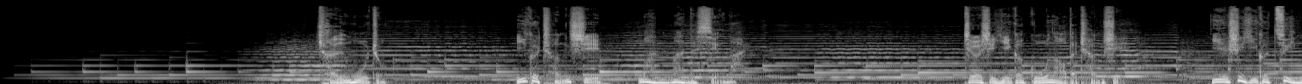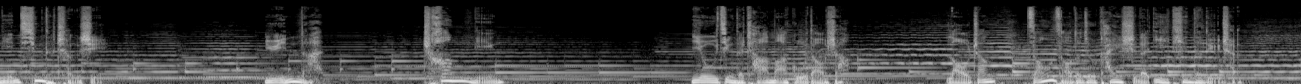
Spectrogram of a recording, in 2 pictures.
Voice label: 男国 宣传片 城市 讲述; 云南昌宁

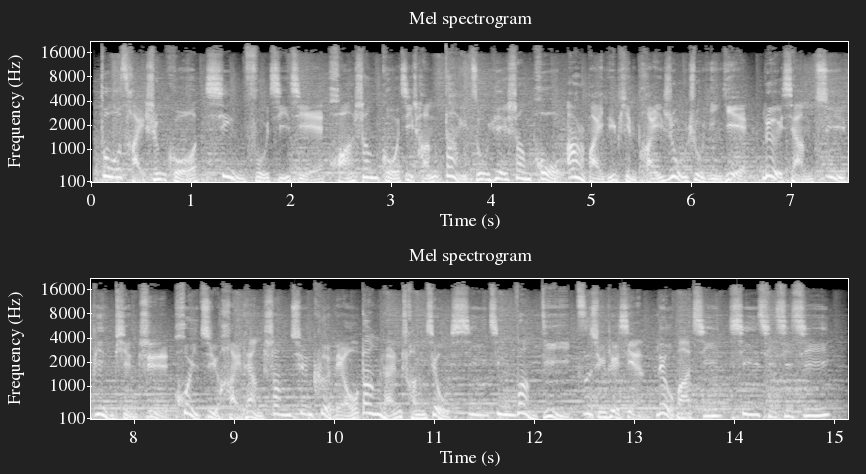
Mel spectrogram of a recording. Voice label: 男国 广告 地产 激情; 华商国际城

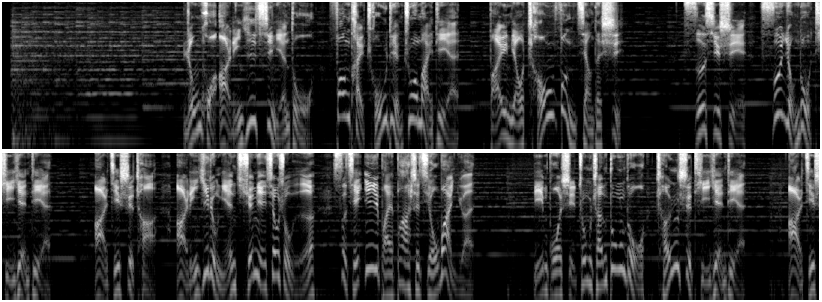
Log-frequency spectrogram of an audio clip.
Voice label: 专题 颁奖 厨电 大气, 男; 方太厨电

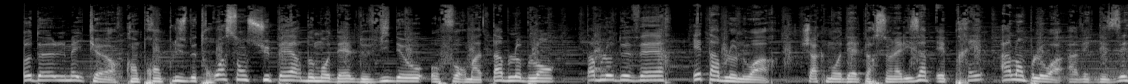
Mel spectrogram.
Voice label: 阿拉伯语男 外语 小语种 自然

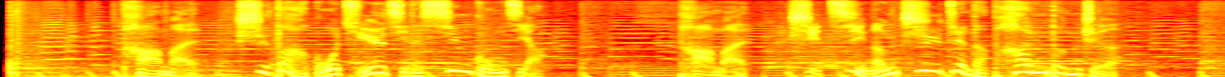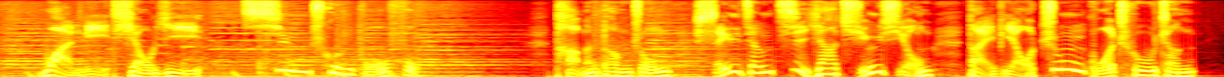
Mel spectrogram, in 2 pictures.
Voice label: 沉稳; 广告 片头片花; 广东卫视技能天下

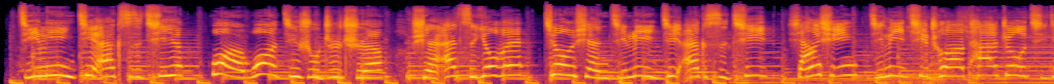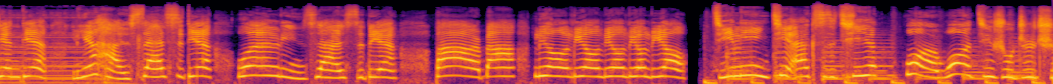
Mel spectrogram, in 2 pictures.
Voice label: 动画 童声 女童, 女国

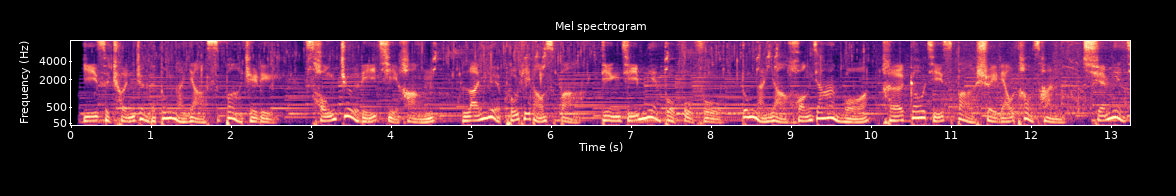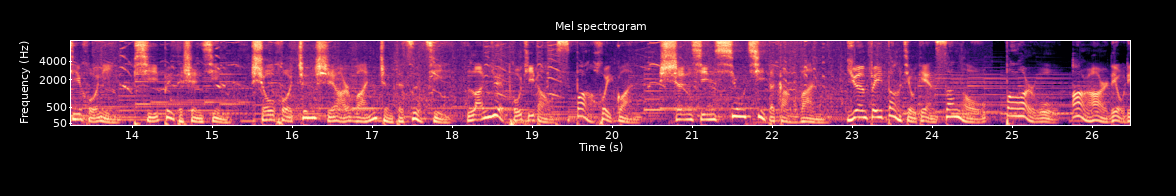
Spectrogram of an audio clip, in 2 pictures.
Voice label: 广告, 品牌形象, SPA, 温情

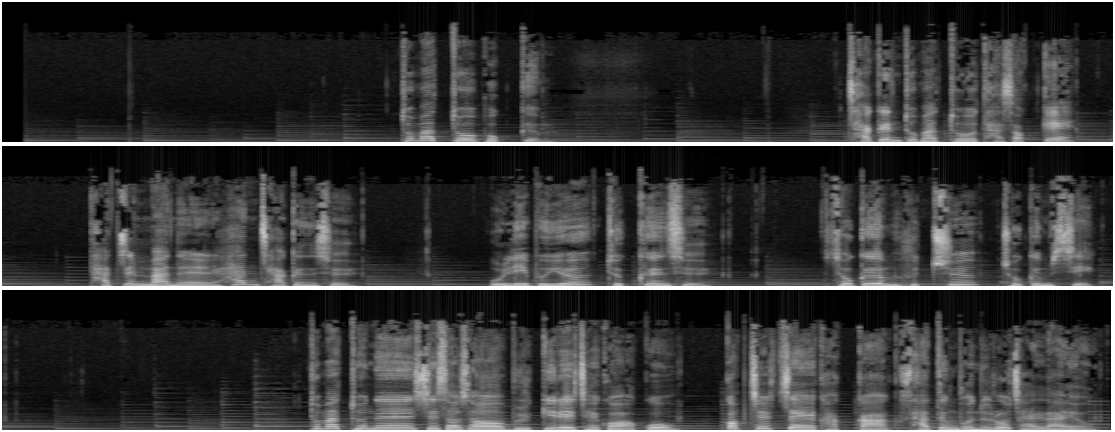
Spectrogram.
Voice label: 韩语女 外语 小语种 讲述

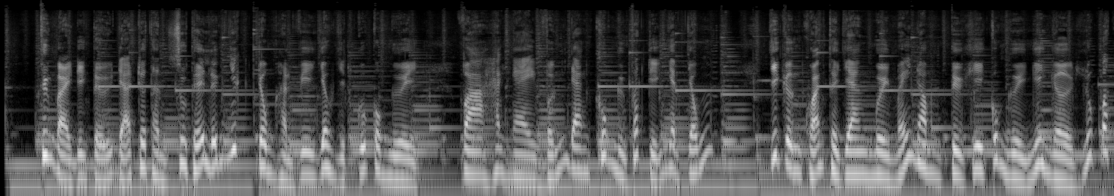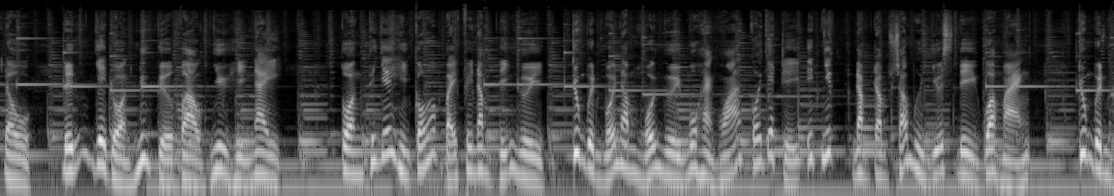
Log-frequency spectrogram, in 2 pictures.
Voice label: 越南语男 外语 小语种

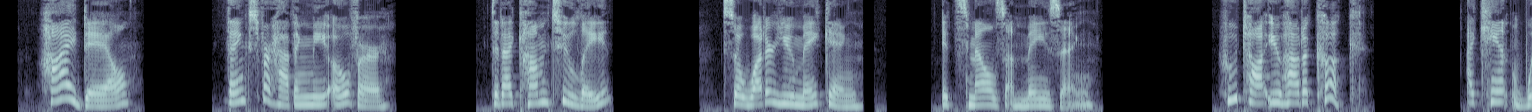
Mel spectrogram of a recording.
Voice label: 外籍女英 外语 美式英语 课件

